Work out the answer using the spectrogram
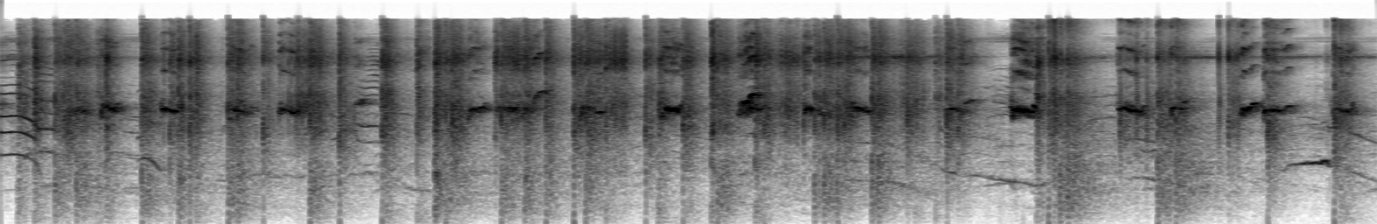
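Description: Fireworks and firecrackers going off in quick succession: a dense run of sharp bangs and cracks, several a second.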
